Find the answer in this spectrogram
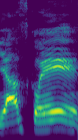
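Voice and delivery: high, loud, yelled cheer of approval. Imitating adorable little suburban girls cheering: imitating girls yelling. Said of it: "living their life yelling".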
